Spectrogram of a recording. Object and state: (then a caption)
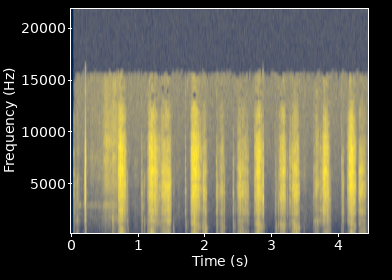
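Pen writing on a paper notebook page. An InkJoy 0.5 ballpoint pen tip, held in the fingers, scratches across a lined paper notebook page lying as a solid flat sheet on a bound notebook while writing Korean script. Quiet, bright, hissy pen-on-paper scratching comes in short strokes that rise and fall in quick succession, with little low end.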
